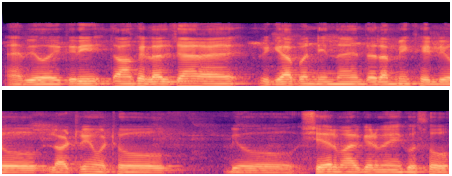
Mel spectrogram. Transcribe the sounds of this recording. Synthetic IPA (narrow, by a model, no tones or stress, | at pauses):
ɛ̃ːɓijoɦɪkɪɗit̪ɐʋ̤ãkʰeːlɐlɪt͡ɕaːɪ̃ɾaːɦeʋɪɡjaːpənɗĩːnd̪aːɦɪnɪ̆t̪ɐɾɐmikʰeːlijolaːʈɾijũʋɐʈʰo | ɓijoʃeːəɾmaːɾkeːʈmẽkʊso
